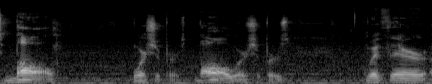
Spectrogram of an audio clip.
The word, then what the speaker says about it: Baal: fan malak and baal well people pronounce it bail i guess today but it's ball um to say it like that it's they used to say ball it was it's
